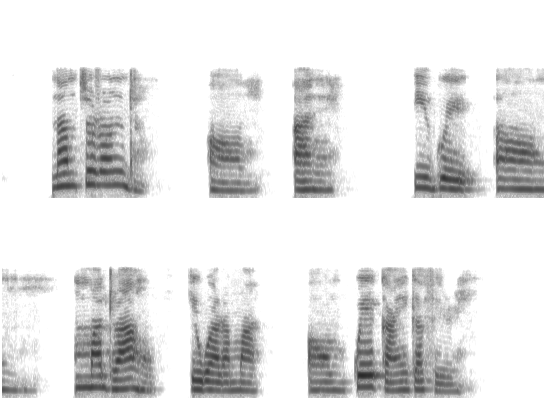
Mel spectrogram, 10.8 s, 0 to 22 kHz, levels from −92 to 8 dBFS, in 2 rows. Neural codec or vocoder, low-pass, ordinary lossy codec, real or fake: vocoder, 44.1 kHz, 128 mel bands, Pupu-Vocoder; 5.4 kHz; none; fake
